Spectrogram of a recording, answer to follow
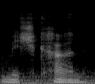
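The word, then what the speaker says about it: מִשְׁכָּן: So we would prefer for this word to be mishkan.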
